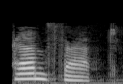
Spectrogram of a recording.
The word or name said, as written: hamfat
